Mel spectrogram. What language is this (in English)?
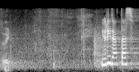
Estonian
